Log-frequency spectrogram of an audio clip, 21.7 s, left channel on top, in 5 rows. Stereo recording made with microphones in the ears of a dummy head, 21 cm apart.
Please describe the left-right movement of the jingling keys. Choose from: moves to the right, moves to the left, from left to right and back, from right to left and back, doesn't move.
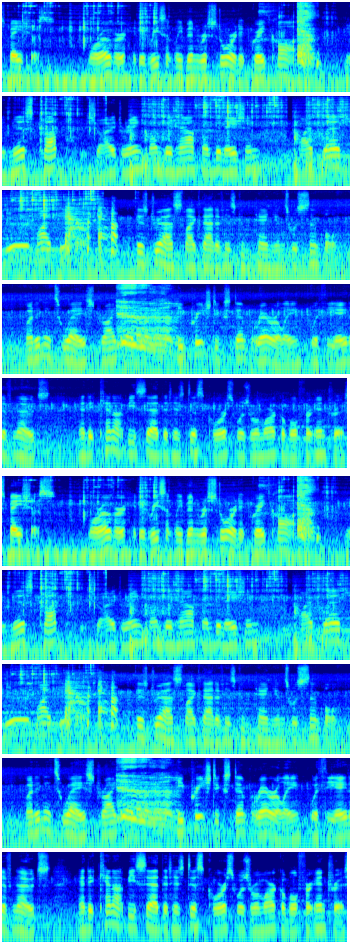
from left to right and back.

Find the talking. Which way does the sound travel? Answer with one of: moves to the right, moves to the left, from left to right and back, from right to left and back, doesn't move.
from right to left and back.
